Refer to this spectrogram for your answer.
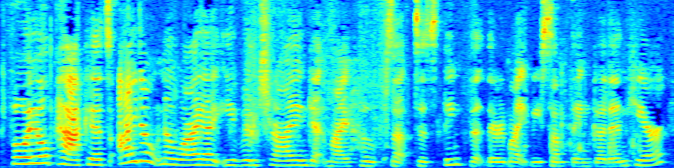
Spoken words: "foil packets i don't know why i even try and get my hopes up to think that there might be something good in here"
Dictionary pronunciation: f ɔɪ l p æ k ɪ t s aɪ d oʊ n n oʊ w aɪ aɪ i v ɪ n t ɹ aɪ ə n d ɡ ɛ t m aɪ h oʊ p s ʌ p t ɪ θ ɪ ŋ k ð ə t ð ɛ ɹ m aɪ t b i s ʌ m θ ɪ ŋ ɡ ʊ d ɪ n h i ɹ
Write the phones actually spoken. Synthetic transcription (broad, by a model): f ɔɪ l p æ k ɪ t s aɪ d oʊ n n oʊ w aɪ aɪ i v ɪ n t ɹ aɪ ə n ɡ ɛ t m aɪ h oʊ p s ʌ p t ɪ θ ɪ ŋ k ð ə t ð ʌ ɹ m aɪ t b i s ʌ m θ ɪ ŋ ɡ ʊ d ɪ n h i ɹ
